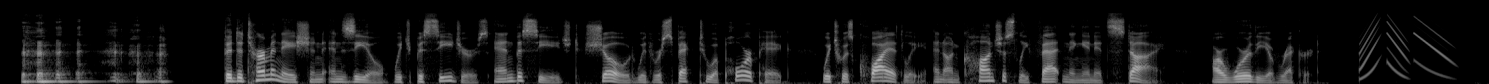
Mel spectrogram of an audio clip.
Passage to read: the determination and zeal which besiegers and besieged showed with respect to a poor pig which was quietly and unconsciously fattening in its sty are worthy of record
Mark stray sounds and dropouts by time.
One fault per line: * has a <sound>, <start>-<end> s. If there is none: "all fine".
* has a laugh, 0.2-1.8 s
* has a chirp, 13.6-14.6 s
